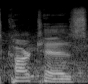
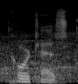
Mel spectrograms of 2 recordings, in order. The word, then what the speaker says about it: Cartes: the chat they say his name is cartes not Cortez Cortez that I thank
